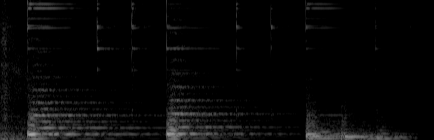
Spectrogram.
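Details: Three soft piano chords struck about a second apart, each ringing and fading, with no animal sound.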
